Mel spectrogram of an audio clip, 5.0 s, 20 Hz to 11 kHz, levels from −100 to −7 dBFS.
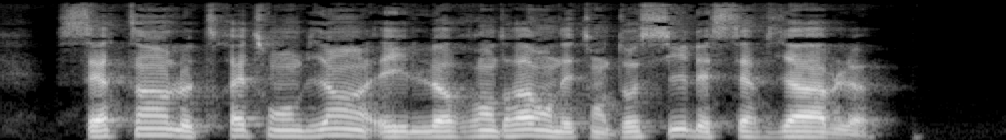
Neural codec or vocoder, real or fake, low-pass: none; real; 9.9 kHz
